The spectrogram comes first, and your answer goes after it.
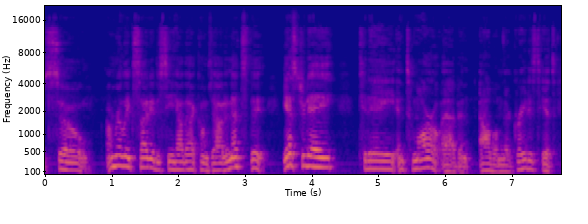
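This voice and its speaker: A woman's voice: deep voice, a little mellow. Chatty, rambling woman tarot reader. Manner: rambling, chatty, stutters at times; laughs at own puns. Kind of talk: casual chat to viewers before a reading.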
